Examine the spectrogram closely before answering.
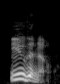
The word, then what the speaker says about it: Huguenot: Because and you're not going to believe this, they pronounce that word in a French way. Huguenot. Roughly.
